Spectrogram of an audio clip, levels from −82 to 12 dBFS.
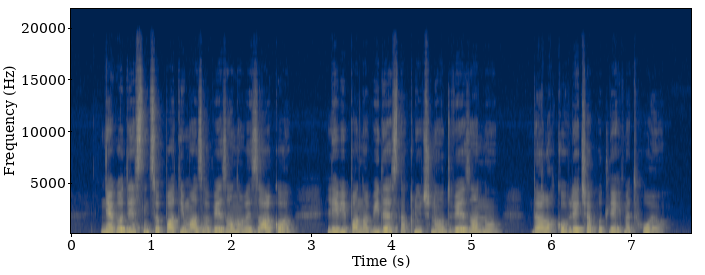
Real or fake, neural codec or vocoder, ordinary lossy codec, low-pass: real; none; none; 19.8 kHz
